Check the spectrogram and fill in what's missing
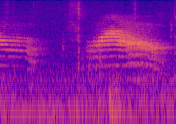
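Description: Deaf cat meowing indoors, two loud close calls: a shorter cry first, then a longer, rising and stronger yowl.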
